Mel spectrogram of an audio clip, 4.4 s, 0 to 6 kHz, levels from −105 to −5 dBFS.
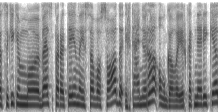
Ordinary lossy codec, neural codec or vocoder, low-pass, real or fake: AAC, 48 kbps; none; 5.4 kHz; real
